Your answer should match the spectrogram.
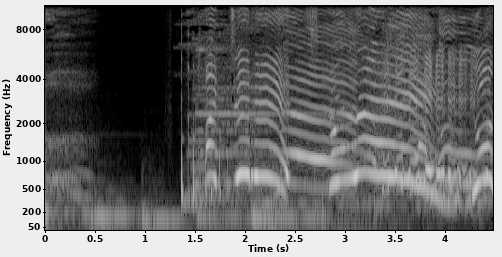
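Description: Cartoon characters' voices whooping and squealing in swooping rising-and-falling cries over children's background music. They start loudly with a short knock about a second and a half in, after a quieter musical stretch.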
